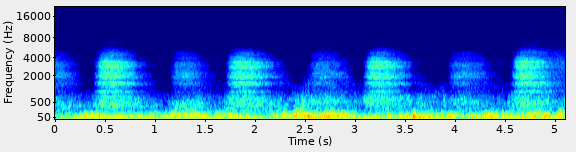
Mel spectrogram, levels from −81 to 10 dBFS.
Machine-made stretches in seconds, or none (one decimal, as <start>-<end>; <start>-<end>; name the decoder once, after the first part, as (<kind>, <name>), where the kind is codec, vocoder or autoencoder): 1.8-3.0 (vocoder, Vocos)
